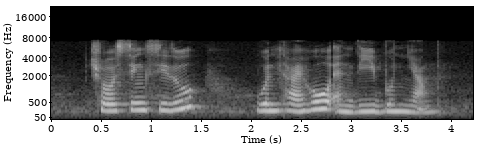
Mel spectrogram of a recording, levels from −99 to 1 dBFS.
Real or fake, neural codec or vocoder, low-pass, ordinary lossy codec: real; none; 7.2 kHz; none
